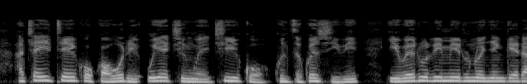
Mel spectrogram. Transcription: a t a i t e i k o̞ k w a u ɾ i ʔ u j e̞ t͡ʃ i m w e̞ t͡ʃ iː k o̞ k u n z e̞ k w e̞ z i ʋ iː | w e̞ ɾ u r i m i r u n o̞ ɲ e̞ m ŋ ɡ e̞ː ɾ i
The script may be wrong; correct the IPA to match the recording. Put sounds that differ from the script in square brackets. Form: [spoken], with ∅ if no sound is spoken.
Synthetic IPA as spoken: a [t͡ʃ] a i t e i k o̞ k w a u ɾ i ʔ u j e̞ t͡ʃ i m w e̞ t͡ʃ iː k o̞ k u n z e̞ k w e̞ [ʐ] i ʋ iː | w e̞ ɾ u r i m i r u n o̞ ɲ e̞ [∅] ŋ ɡ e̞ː ɾ [a]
